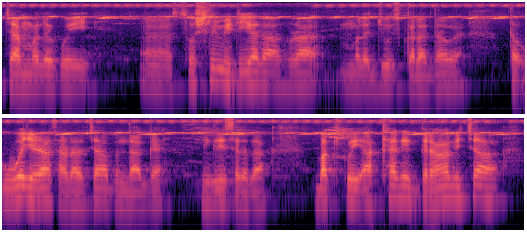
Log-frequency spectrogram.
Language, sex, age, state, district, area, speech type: Dogri, male, 18-30, Jammu and Kashmir, Reasi, rural, spontaneous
